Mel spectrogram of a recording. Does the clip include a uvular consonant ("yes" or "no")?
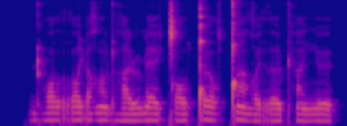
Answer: yes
